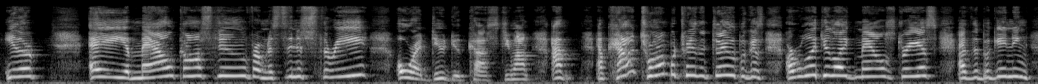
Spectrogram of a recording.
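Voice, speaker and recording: A young woman with a Southern accent, chatting excitedly on a live stream from her bedroom, squealing and rambling. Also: very high voice, moderate pace. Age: young adult. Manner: giddy, squealing, repeats herself, rambling. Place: small bedroom indoors. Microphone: webcam close up.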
